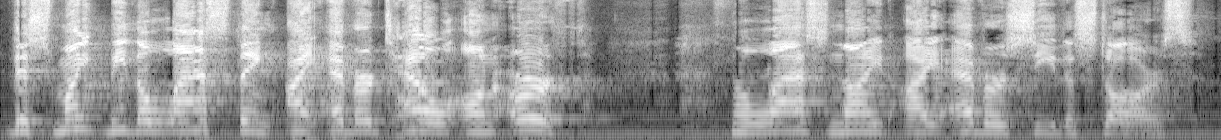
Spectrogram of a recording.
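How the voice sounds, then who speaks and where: Guy acting a haunted 30s man in an old radio thriller, high tense voice, dramatic telling. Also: fairly even intonation, unhurried, sharp tone, faint music behind, heavily acted, poor audio. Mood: desperate, urgent. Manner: urgent, dramatic first-person narrating. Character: anxious, haunted man of thirty-six recounting his road trip.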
